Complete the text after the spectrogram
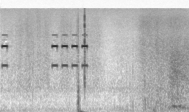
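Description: A hand slaps down on an alarm clock.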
